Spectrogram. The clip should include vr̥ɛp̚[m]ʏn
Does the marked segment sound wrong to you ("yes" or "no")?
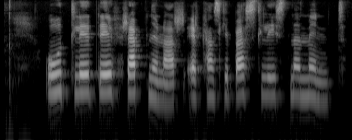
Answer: yes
